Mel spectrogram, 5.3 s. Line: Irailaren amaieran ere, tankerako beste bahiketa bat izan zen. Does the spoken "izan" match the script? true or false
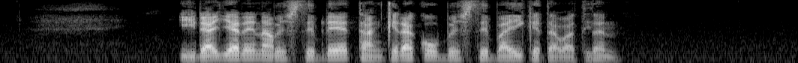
false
